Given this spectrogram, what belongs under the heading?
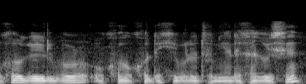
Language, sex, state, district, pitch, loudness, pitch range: Assamese, male, Assam, Sonitpur, 85 Hz, -16 LUFS, 85-90 Hz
